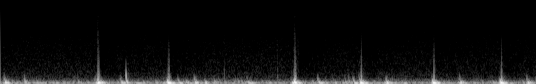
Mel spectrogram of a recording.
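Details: Irregular heartbeat: low heart thumps at about 88 a minute with uneven spacing between beats, recorded after a shock, after which the heart reportedly stopped for 9 seconds.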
